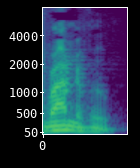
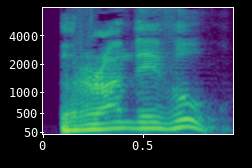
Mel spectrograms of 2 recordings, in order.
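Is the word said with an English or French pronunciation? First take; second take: English; French. First: It is said with an anglicized English pronunciation. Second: It is said with a French-style pronunciation. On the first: "We just say rendezvous" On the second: "exactly as the French do"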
